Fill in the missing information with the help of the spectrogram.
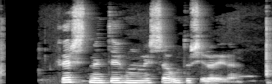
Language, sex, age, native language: Icelandic, female, 14, Icelandic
